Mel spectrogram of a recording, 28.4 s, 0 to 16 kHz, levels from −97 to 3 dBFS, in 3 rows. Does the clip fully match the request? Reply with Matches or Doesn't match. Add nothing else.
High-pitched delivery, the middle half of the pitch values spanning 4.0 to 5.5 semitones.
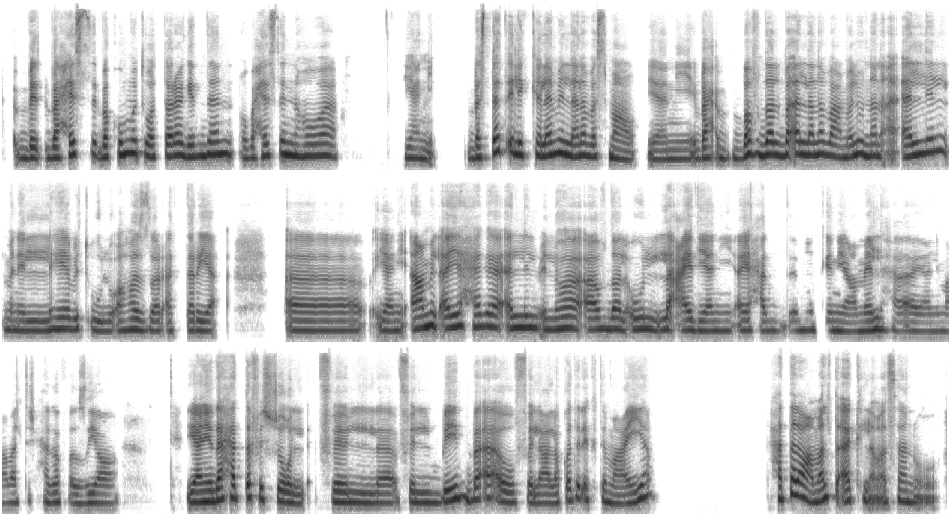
Matches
